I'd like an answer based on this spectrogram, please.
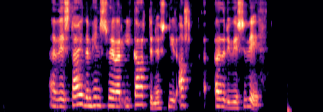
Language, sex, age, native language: Icelandic, female, 60-69, Icelandic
